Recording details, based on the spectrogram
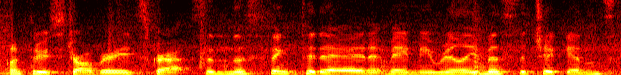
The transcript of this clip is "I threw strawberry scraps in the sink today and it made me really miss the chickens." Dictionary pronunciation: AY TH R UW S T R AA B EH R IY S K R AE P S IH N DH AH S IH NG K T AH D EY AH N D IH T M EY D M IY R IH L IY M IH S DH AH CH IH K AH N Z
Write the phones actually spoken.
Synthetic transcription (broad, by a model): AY TH R UW S T R AA B EH R IY S K R AE P S IH N DH AH TH IH NG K T AH D EY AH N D IH T M EY D M IY R IH L IY M IH S DH AH CH IH K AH N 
